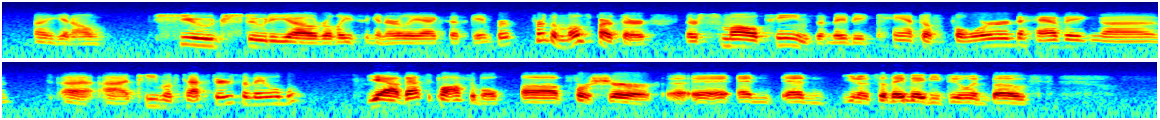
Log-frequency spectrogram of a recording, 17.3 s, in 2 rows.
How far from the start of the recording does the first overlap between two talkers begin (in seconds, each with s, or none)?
none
